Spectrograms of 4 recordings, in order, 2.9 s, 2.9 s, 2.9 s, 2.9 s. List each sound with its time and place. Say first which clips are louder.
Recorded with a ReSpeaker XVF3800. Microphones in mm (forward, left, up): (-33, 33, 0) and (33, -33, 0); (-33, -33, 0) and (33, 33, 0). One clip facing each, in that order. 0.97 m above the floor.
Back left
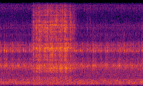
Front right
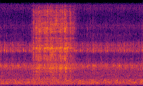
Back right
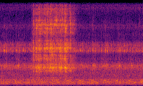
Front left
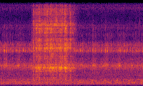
0.6 s crumpling: front right 2 dB, front left 1 dB; 25° right, 1.0 m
